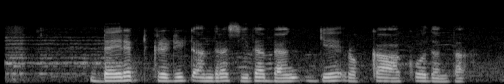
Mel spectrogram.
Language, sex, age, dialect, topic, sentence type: Kannada, male, 18-24, Central, banking, statement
